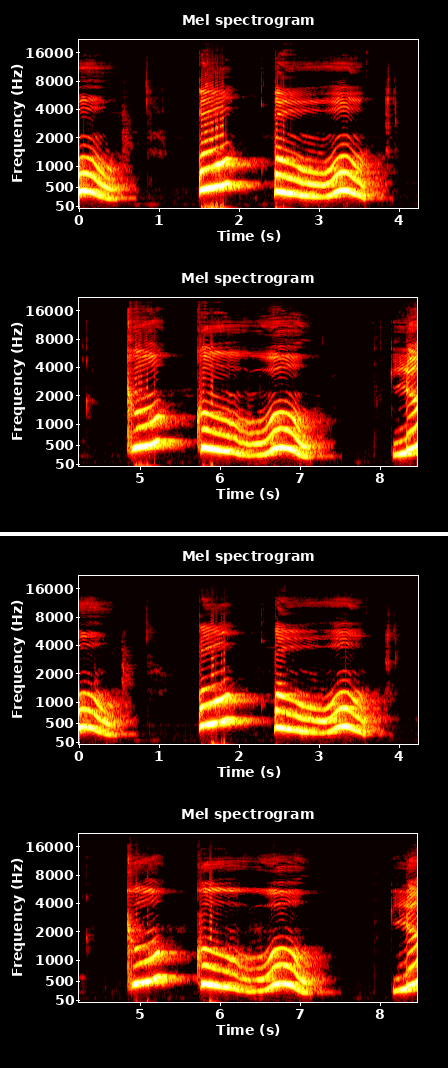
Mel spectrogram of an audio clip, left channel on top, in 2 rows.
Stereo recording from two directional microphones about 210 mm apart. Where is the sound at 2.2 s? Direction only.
15° left (ahead or behind).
